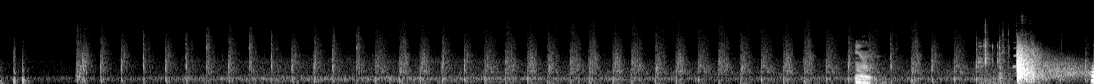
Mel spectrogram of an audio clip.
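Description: Footsteps crunch quickly and steadily on snow.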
